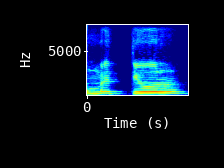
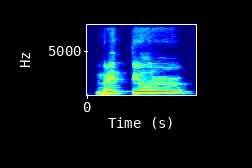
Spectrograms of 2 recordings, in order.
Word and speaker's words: मृत्युर्: आघात देना है और यु के बाद जो विसर्ग है उसका उच्चारण हमें र ले आना है तो मृत्युर तो पूरा पद बन रहा है आपका जातसह ध्रुव मृत्युर ध्रुव ध्रुव ध्रुव व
